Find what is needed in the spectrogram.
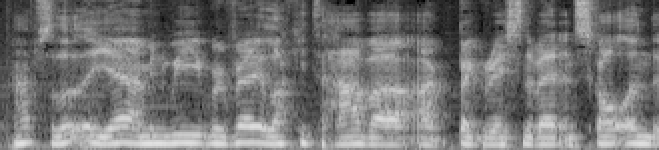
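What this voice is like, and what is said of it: Scottish accent. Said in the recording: “we can already hear from your accent, it's possibly a local event to you”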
